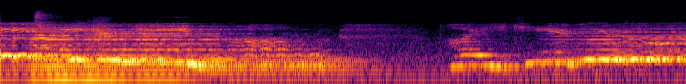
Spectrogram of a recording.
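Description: Musical-theatre duet sung live, the voices wavering with vibrato: a held phrase fades out about three seconds in, and after a brief lull a voice comes back on a rising line.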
